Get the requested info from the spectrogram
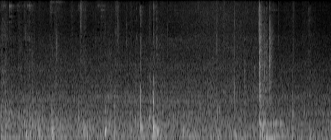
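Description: A few light clicks and knocks over a low steady hum: one about a second in, two close together near three seconds, and a longer, louder one past five seconds.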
